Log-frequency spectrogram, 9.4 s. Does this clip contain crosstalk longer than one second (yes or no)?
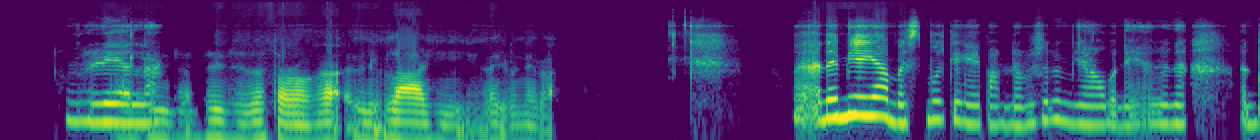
no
